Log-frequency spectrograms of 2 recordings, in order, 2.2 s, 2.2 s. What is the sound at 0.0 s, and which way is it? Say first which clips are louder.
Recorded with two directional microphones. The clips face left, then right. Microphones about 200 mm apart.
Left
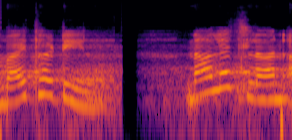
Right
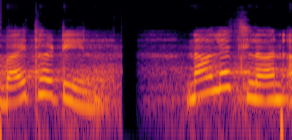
A woman's voice: right 3 dB; 45° right (ahead or behind).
